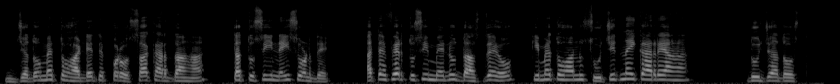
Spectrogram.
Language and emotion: Punjabi, disgusted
